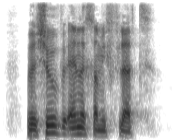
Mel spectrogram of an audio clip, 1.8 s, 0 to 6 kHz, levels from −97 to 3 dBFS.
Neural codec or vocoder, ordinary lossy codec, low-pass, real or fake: none; AAC, 48 kbps; 5.4 kHz; real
